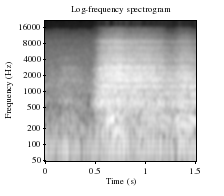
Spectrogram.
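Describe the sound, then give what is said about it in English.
One deep inhale through the nose follows a brief quiet pause. It is a soft, airy rush that swells quickly and then holds steady for about a second at low volume. “Take another deep breath for me,”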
